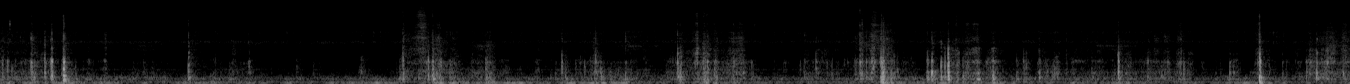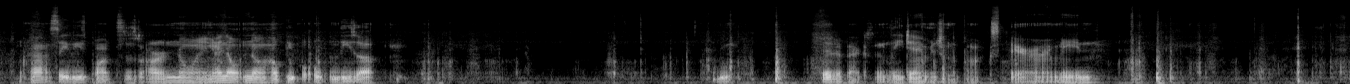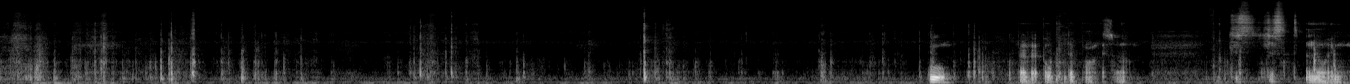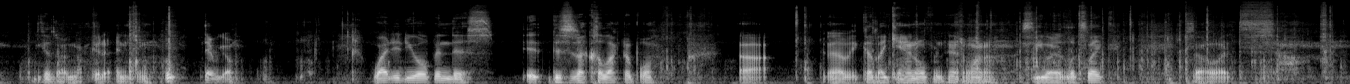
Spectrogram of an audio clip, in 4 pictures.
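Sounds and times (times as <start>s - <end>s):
box clicks and knocks: 19.6s - 21.8s, 24.7s - 30.1s, 49.4s - 54.0s
packaging crinkling: 48.5s - 54.0s
cardboard box scraping and rustling: 49.1s - 54.0s.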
